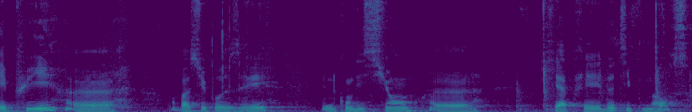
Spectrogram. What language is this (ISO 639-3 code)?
fra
